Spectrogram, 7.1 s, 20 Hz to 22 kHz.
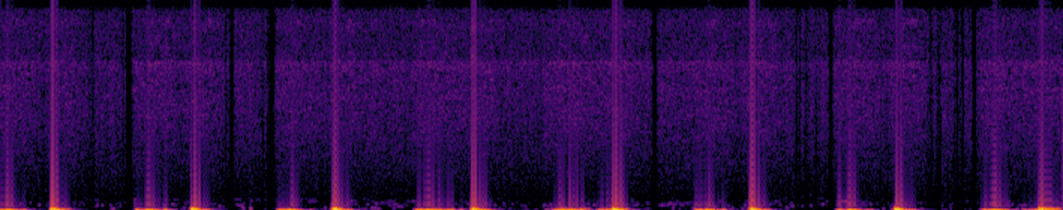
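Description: Steady, regular lub-dub heartbeat through a stethoscope, about 65 beats a minute, with clean, normal-sounding heart sounds.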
